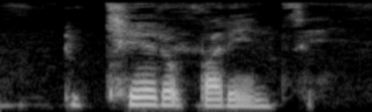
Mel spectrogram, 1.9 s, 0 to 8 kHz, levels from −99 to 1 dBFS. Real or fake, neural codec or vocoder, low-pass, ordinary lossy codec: real; none; 7.2 kHz; MP3, 48 kbps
